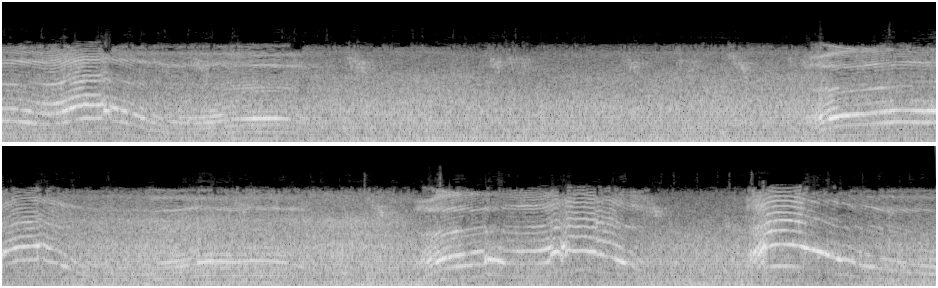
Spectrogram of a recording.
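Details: Kittens calling to each other in a run of drawn-out, bending meows, some rising then falling, arriving in bursts every couple of seconds with short quiet gaps and a faint rumble behind.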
